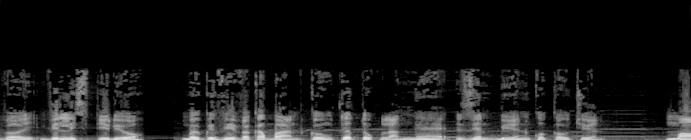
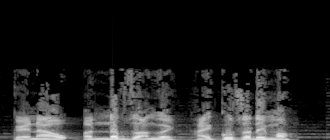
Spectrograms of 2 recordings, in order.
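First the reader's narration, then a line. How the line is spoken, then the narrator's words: Shout carried on wind. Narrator (Vietnamese): Tiếng quát vang đi theo gió đêm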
